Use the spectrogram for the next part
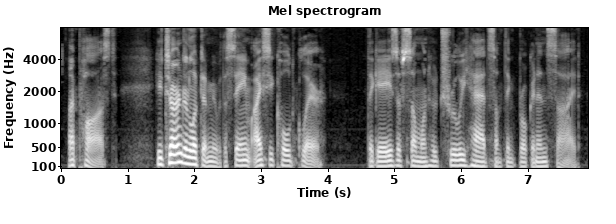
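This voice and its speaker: Male amateur story narrator, deliberate and brooding, animated intonation, dry close sound. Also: low voice, vocal fry, no room sound. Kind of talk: dramatic story reading.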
